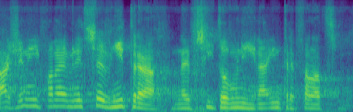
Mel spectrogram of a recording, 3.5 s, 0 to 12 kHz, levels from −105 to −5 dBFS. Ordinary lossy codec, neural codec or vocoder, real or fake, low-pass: Opus, 16 kbps; vocoder, 22.05 kHz, 80 mel bands, Vocos; fake; 9.9 kHz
